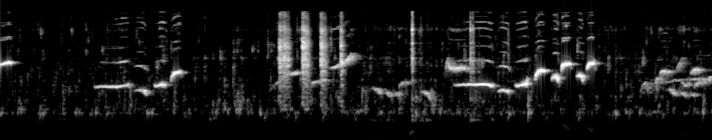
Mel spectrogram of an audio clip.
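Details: White-rumped shama chicks calling while being ringed: short rising and falling whistled chirps and squawks in irregular bursts, with a few sharp clicks and a steady low hum behind.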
